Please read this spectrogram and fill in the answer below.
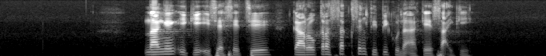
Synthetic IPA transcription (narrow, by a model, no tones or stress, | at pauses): naŋɪŋʔikiʔisɪhsed̥ʒ̥e̤ | kaɾokəɾəsək̚sɪŋd̪̥i̤piɡ̥ṳna̰ʔa̰kesa̰ʔikḭ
